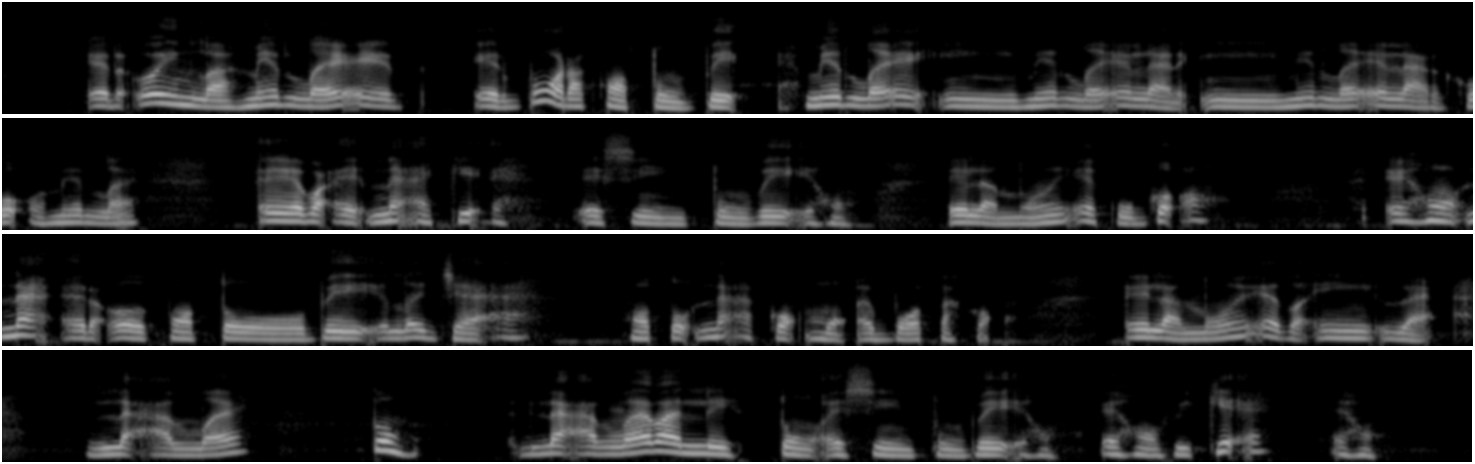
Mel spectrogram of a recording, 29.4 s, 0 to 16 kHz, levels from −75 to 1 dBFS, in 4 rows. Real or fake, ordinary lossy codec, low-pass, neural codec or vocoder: fake; MP3, 96 kbps; 14.4 kHz; autoencoder, 48 kHz, 32 numbers a frame, DAC-VAE, trained on Japanese speech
